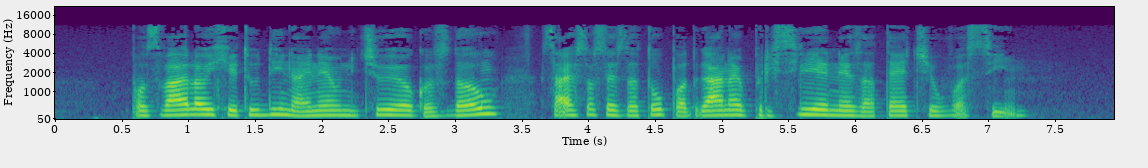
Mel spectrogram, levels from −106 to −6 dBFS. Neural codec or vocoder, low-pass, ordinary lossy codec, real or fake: none; 19.8 kHz; MP3, 48 kbps; real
